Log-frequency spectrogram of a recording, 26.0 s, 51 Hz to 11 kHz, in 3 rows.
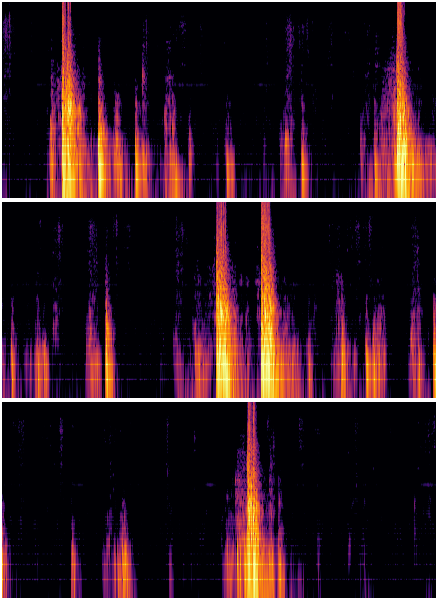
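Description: Handling noise from hand-tying a broomcorn whisk broom with twine: five loud thunks about 1, 8, 13, 14 and 22 seconds in, with lighter knocks and rustling of the broomcorn between them as the wraps are pulled tight and advanced.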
